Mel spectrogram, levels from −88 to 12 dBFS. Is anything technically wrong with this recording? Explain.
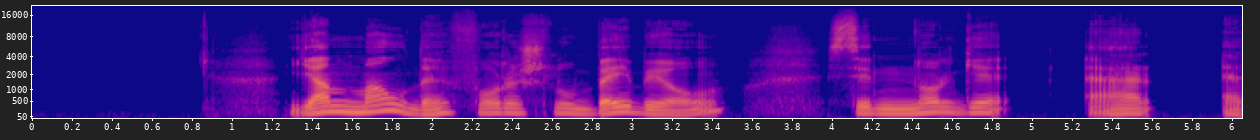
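No, nothing technically wrong stands out here; it's a short bit of speech and it all comes across just as it should.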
